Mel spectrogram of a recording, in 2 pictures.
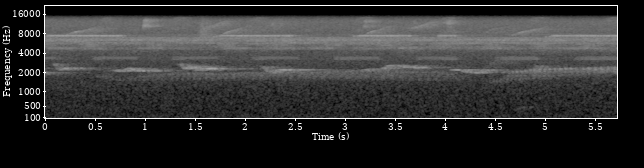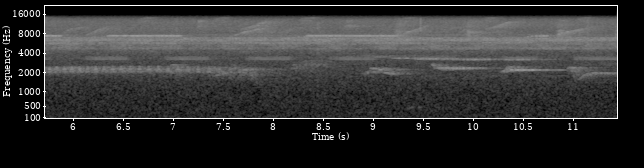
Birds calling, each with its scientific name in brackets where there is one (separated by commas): Cinnamon-throated Woodcreeper (Dendrexetastes rufigula), Amazonian Grosbeak (Cyanoloxia rothschildii), Amazonian Motmot (Momotus momota), Hauxwell's Thrush (Turdus hauxwelli)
